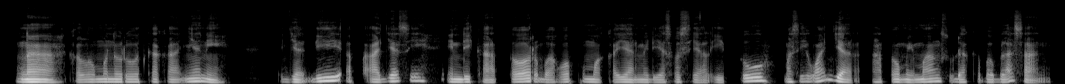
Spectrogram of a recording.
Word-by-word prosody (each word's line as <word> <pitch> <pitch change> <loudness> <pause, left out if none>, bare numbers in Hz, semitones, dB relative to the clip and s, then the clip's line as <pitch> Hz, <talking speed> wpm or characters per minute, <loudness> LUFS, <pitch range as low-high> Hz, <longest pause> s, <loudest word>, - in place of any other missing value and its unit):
Nah, 115 -3 +7
kalau 115 +1 -3
menurut 120 0 +1
Kakaknya, 120 +3 -1
nih, 105 -7 0 0.5
jadi 135 - +4
apa - - -12 0.2
aja 145 +6 +1
sih 165 0 -5 0.2
indikator 120 +1 +1
bahwa 115 +2 -3
pemakaian 110 -2 -2
media 110 -1 -2
sosial 105 -3 -7
itu 145 +11 +1 0.2
masih 130 +2 -5
wajar, 145 - +2
atau 120 +1 -3
memang 115 +5 +1
sudah 110 -4 -4
kebablasan? 115 0 -4
115 Hz, 120 wpm, -22 LUFS, 110-130 Hz, 0.5 s, Nah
